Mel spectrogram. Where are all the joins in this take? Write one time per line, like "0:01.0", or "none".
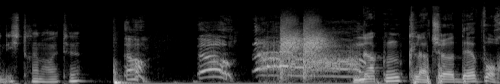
none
